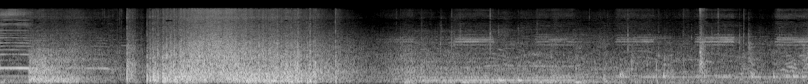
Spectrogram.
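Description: Daytime coloured-smoke fireworks going off: a sharp bang about a second in, then about two seconds of loud dense crackling and rushing that eases off. A repeating high beeping follows in the quieter second half.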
